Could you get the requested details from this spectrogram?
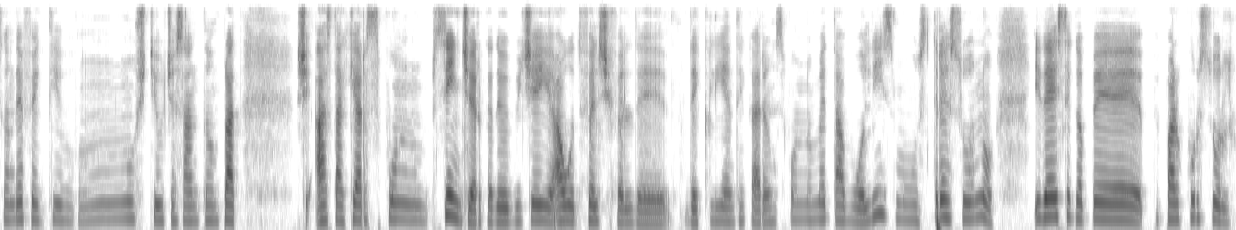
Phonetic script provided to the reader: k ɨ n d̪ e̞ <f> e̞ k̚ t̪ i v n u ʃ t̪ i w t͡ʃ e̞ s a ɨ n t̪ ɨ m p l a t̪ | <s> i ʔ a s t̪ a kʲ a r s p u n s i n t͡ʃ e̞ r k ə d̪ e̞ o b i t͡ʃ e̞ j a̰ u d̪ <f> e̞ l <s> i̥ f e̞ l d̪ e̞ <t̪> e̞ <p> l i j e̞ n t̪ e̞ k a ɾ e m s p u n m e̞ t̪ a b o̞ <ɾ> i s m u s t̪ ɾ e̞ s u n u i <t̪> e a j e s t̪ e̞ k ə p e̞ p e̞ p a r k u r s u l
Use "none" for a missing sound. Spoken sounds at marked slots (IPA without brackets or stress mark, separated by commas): f, ʃ, f, ʃ, d̪, k, l, d̪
